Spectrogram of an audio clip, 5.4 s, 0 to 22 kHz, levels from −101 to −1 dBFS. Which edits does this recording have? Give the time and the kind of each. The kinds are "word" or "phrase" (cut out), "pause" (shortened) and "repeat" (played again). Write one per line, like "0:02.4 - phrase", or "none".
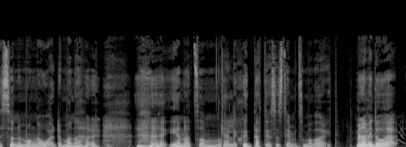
0:03.0 - phrase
